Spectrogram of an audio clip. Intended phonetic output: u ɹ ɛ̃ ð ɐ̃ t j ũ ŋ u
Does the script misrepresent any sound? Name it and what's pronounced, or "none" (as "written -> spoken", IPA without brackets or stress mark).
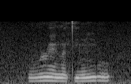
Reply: none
